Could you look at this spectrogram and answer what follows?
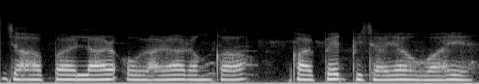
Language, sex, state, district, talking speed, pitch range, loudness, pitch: Hindi, female, Arunachal Pradesh, Papum Pare, 135 wpm, 215-225 Hz, -15 LUFS, 220 Hz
